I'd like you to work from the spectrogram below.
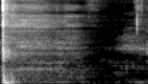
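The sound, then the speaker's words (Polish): A sharp, fairly crisp mouse click sounds once as the "more" option is clicked in Apple Music on a computer, then fades into near silence, with a faint second click just before the end. No one speaks. “Pokaż mi ten utwór w Apple Music, więc klikam więcej.”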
